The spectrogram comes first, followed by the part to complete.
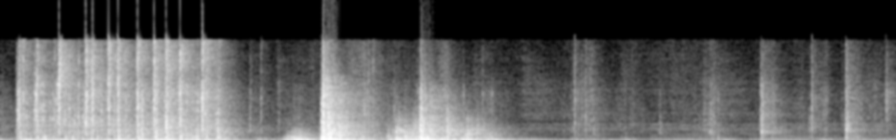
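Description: Tarot cards being shuffled: a rapid run of crisp card flicks in the first second, then two loud knocks about half a second apart, followed by a few lighter clicks.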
